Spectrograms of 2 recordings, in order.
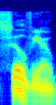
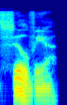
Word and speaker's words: Sylvia: And it's not Silio, but Sylvia. Oh, Zeit pursed his lips.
